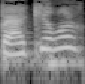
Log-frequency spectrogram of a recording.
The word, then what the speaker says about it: Bakula: Did you ever watch Scott Bakula, whose name rhymes with Dracula? – But Cracula. – Oh. – Okay. So a lot of people don't know it, but it does.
